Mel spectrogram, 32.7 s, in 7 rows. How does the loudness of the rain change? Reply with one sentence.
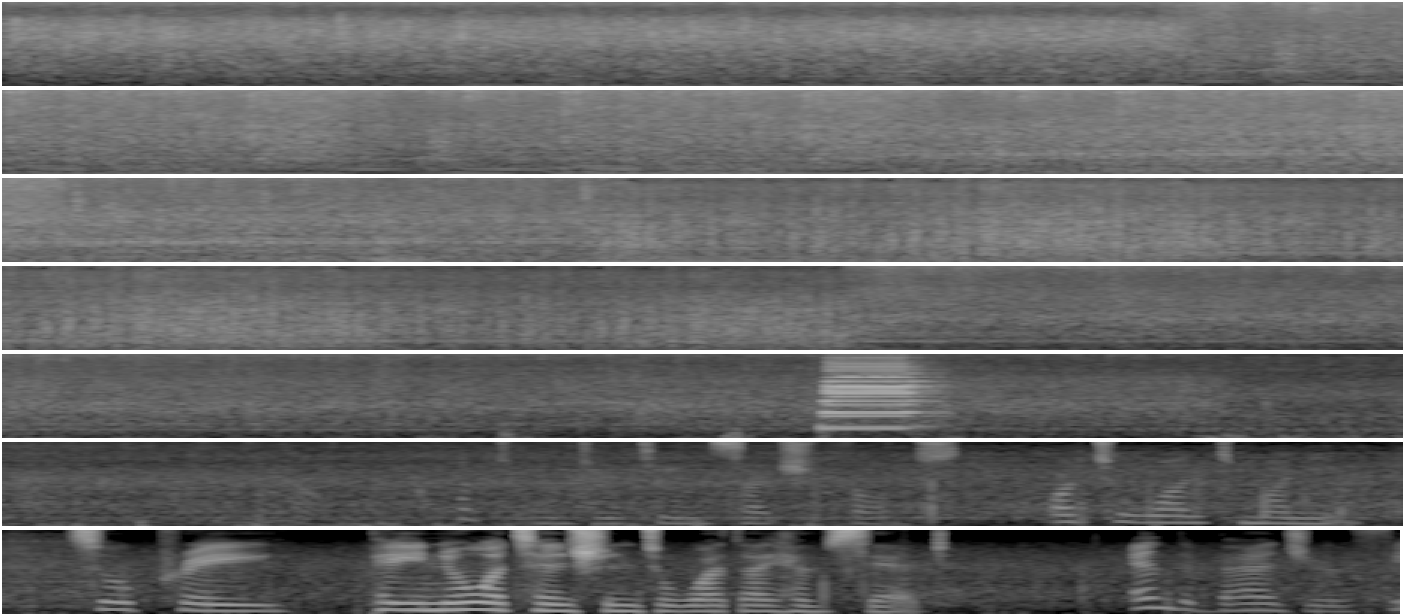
The volume of the rain goes down.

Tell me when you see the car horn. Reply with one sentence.
You can hear the car horn from 21.4 to 21.9 s.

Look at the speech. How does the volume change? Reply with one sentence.
The volume of the speech goes up, then down.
